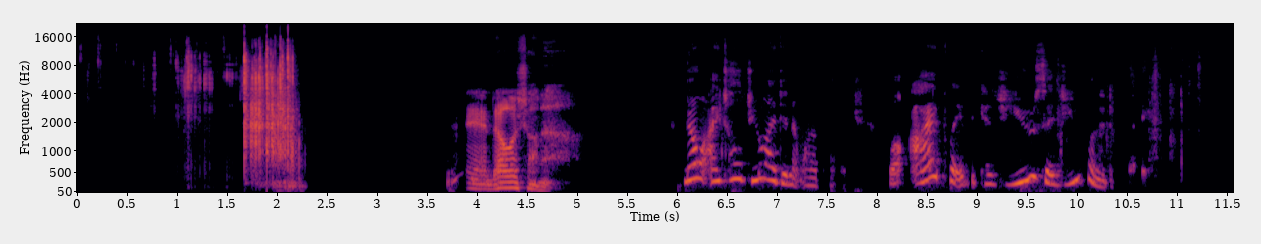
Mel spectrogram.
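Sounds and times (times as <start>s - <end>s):
dice clattering and rattling in a cup: 0.0s - 2.3s
speech: 3.9s - 4.9s, 6.1s - 10.8s.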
